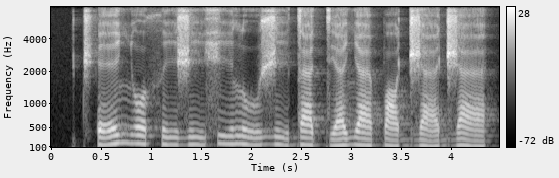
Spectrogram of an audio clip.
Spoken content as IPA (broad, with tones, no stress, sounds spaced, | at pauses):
t͡ʃʼ e˩˥ ʎ o˧ θ i˨˩ ʒ i˧˩˧ x i˧ l u˧˩˧ ʒ i˧˩˧ d æ˧ tʲ æ˩˥ ʎ æ˧ p ɒ˧˩˧ d͡ʒ æ˧˩˧ d͡ʒ æ˥˩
